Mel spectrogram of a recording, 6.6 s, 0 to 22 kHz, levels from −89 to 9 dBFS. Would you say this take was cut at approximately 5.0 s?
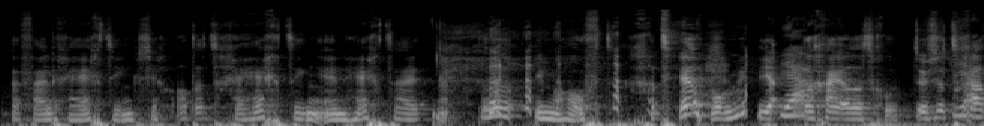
yes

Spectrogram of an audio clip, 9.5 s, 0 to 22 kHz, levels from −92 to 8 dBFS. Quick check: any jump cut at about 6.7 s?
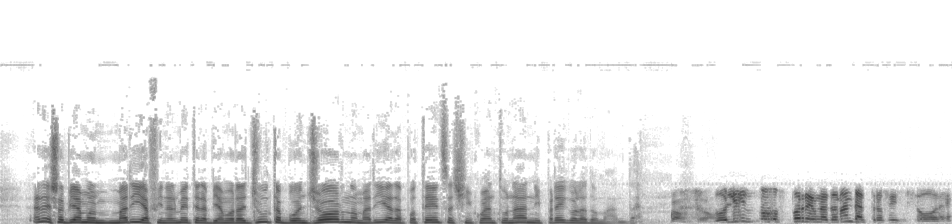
yes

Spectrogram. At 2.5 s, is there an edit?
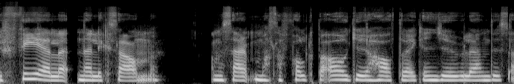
no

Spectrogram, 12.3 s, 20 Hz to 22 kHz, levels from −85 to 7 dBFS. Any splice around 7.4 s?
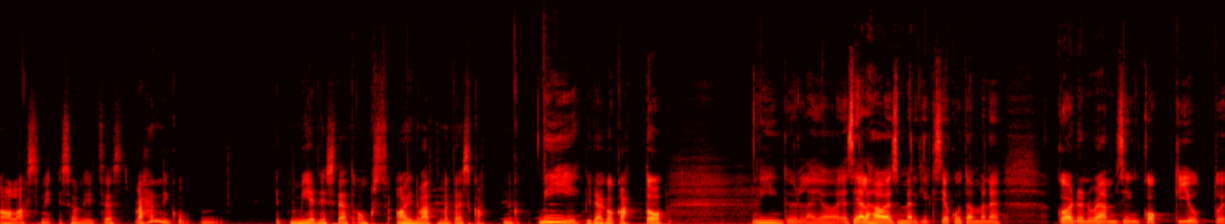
no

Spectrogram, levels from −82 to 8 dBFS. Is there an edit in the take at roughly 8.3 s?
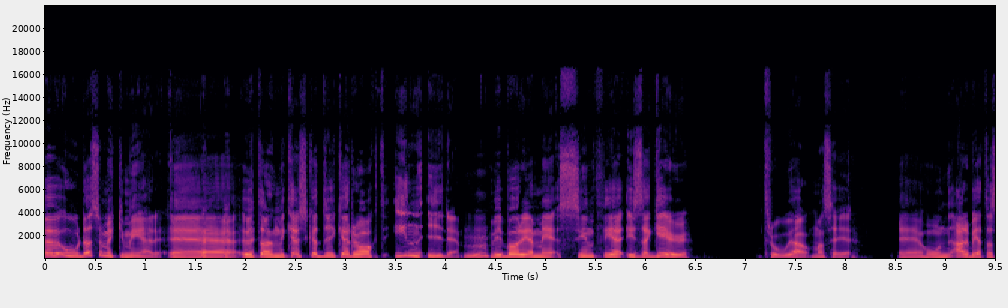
no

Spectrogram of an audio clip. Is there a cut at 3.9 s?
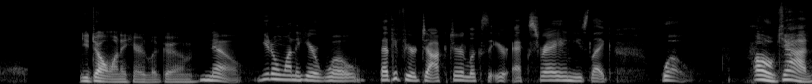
yes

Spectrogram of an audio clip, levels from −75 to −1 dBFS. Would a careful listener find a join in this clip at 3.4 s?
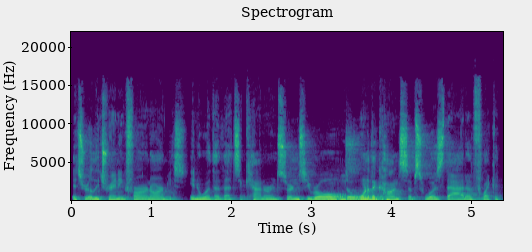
yes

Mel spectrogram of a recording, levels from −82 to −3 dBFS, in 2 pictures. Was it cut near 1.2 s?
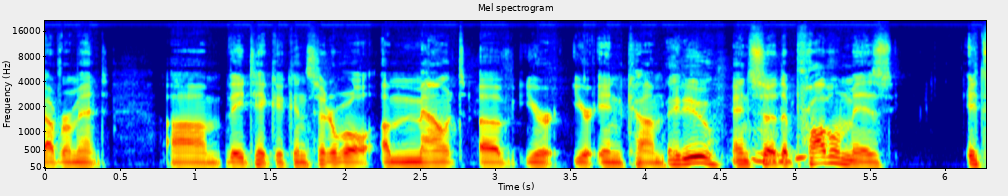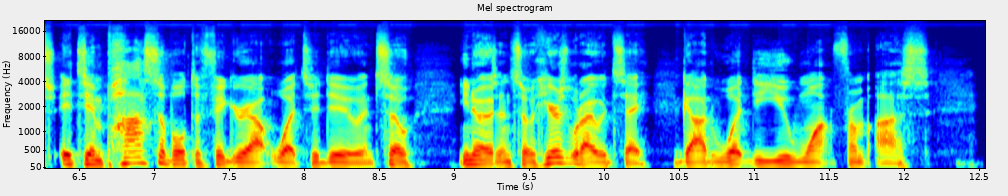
yes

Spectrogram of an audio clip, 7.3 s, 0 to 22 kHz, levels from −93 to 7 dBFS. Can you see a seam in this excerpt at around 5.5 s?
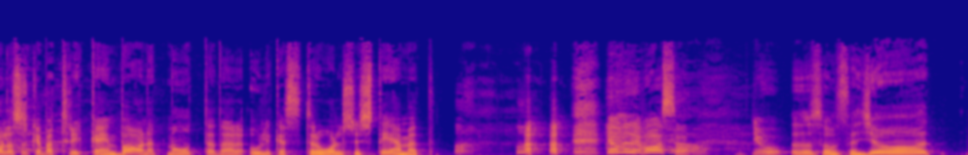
no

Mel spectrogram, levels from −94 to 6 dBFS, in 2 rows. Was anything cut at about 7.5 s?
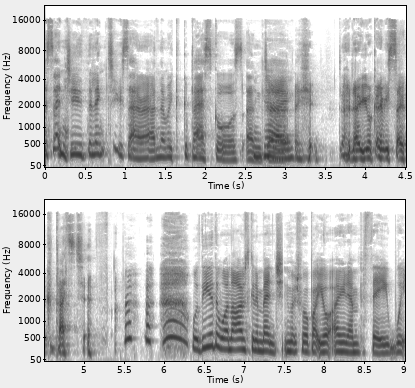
yes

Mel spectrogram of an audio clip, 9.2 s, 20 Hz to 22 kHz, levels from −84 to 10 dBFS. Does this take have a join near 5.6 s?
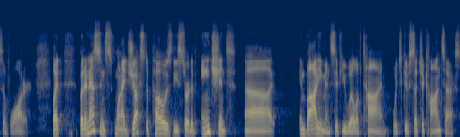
no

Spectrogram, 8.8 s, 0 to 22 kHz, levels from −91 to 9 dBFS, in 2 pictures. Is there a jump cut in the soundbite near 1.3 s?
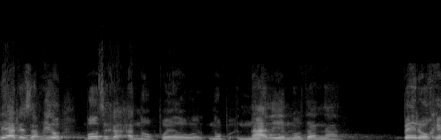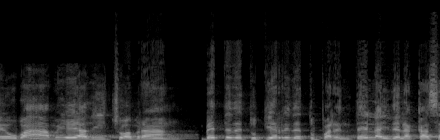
no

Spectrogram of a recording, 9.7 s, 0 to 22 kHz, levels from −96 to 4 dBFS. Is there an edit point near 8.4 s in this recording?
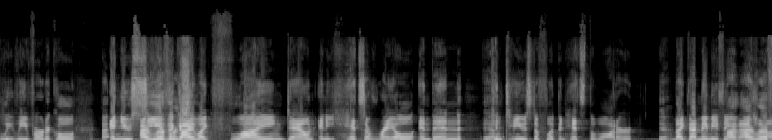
no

